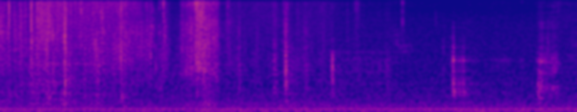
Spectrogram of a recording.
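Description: Rustling and crinkling of a vinyl record's inner sleeve as the record is slid out and handled, fading after about a second and a half. A few light clicks and taps follow, over a steady low hum.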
